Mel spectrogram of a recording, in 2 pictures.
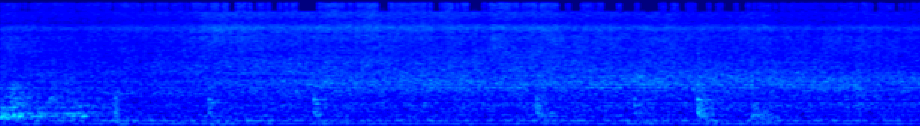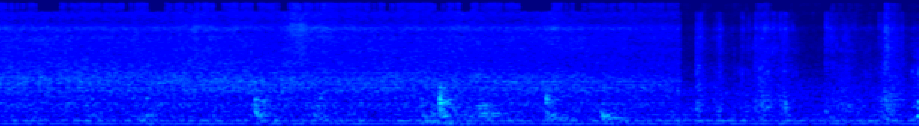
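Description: Meat browning in a pan with all-purpose soy sauce gives a steady, loud sizzle and hiss throughout, with a few soft stirring knocks and scrapes and no talk.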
